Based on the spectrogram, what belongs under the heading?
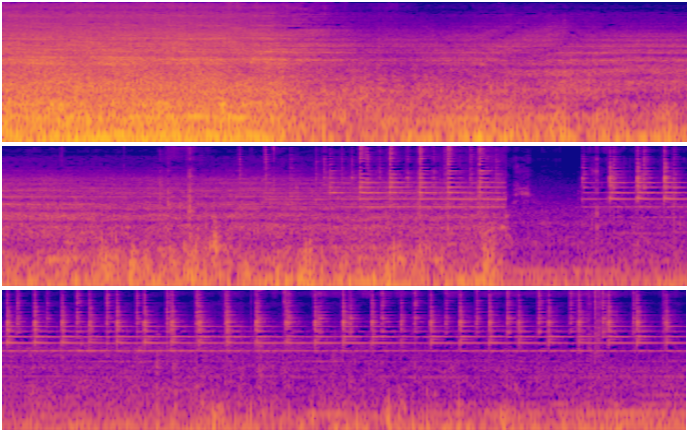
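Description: Freight train of covered gondola cars rolling past close by, loud for the first couple of seconds and then much quieter. About halfway through the level drops and a steady, evenly repeating pattern of high tones runs on.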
